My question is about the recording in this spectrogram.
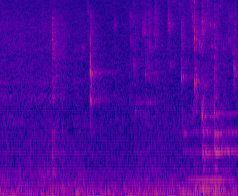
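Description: A few faint drips of water falling into a metal bowl.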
